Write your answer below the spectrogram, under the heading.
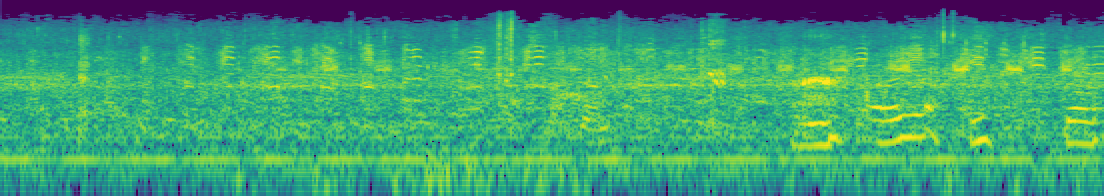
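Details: Demoiselle crane (Grus virgo) at Slimbridge gives a few short, nasal, honking calls near the end, over a steady low hum and busy background chatter.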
